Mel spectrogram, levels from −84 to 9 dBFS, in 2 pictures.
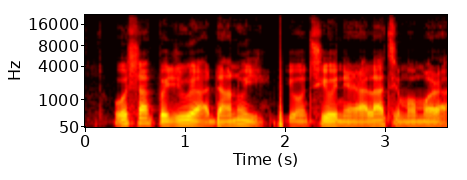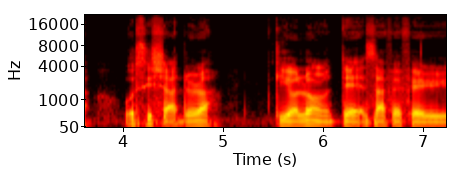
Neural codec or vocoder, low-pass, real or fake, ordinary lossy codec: none; none; real; none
